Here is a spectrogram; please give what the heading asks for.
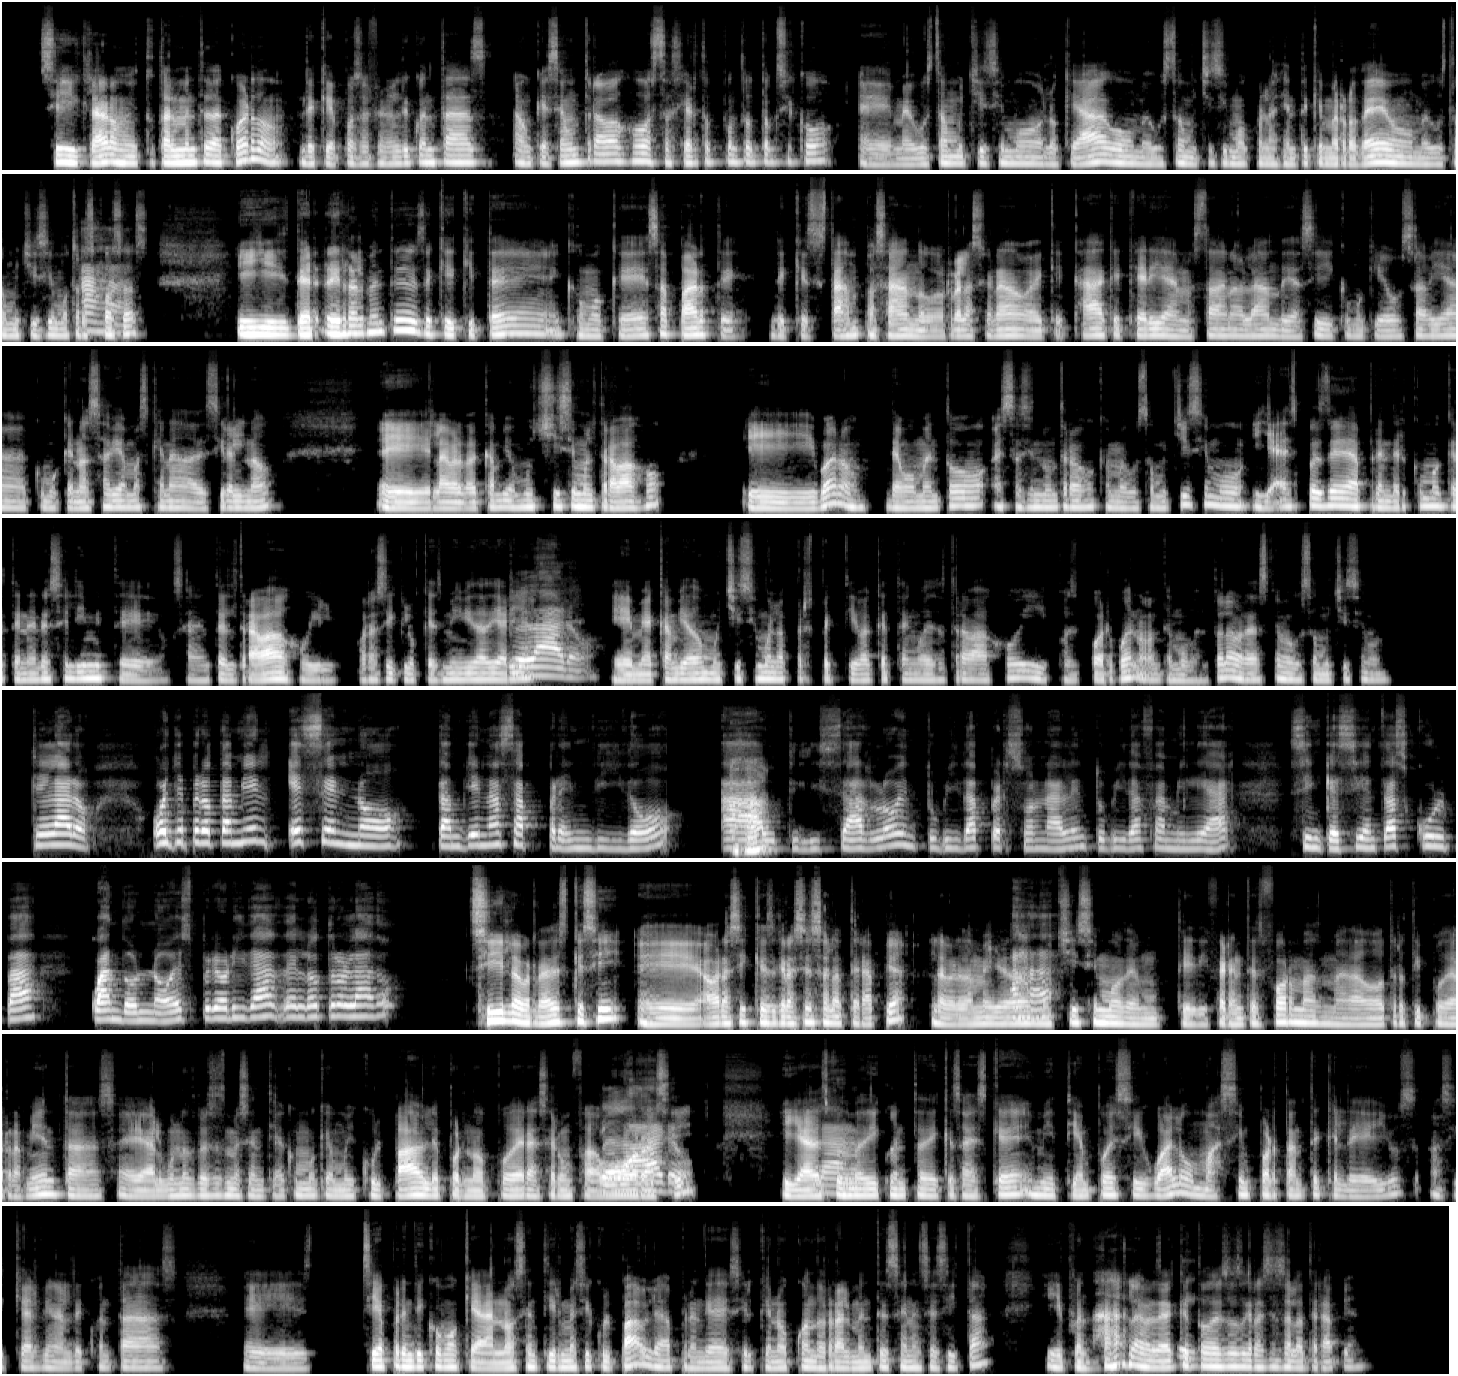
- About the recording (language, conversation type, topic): Spanish, podcast, ¿Cómo estableces límites entre el trabajo y tu vida personal cuando siempre tienes el celular a la mano?
- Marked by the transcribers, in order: chuckle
